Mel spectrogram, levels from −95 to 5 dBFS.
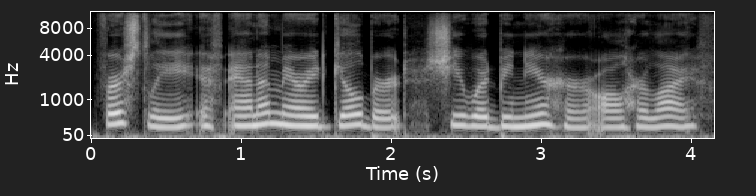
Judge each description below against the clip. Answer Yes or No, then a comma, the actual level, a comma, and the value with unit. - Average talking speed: Yes, average, 190 wpm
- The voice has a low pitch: No, high, 225 Hz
